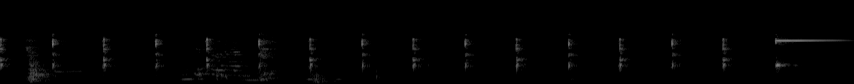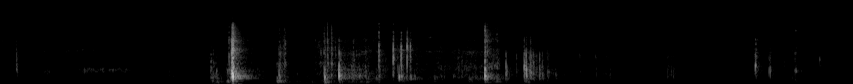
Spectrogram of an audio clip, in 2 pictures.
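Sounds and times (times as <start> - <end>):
timer ticking: 0.0 - 8.4
timer ding: 7.8 - 8.6.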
